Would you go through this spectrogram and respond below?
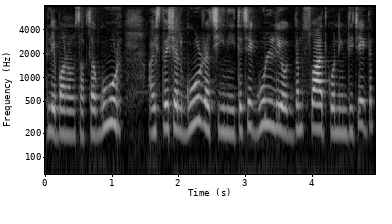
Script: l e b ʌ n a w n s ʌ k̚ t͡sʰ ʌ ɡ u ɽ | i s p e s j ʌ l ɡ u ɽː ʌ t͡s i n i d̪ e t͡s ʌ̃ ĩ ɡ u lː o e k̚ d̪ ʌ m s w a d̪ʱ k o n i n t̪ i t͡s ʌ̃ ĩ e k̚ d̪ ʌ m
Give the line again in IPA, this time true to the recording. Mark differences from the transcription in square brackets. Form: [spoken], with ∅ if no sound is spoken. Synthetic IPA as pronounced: l e b ʌ n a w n s ʌ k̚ t͡sʰ ʌ ɡ u ɽ | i s p e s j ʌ l ɡ u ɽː ʌ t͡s i n i [t̪] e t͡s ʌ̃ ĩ ɡ u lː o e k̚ d̪ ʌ m s w a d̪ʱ k o n i [m] t̪ i t͡s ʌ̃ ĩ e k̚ d̪ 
